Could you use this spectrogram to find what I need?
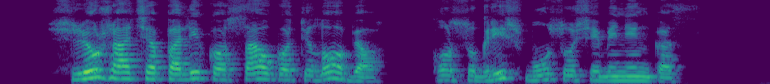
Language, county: Lithuanian, Panevėžys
